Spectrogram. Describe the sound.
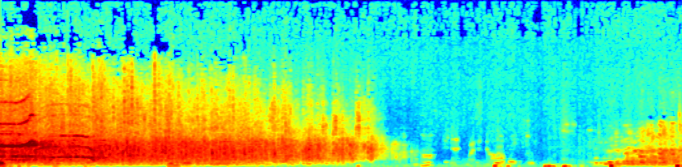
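An audience breaks into steady, dense applause that carries on for several seconds, then dies away into near silence with a few scattered clicks and faint murmuring voices.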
